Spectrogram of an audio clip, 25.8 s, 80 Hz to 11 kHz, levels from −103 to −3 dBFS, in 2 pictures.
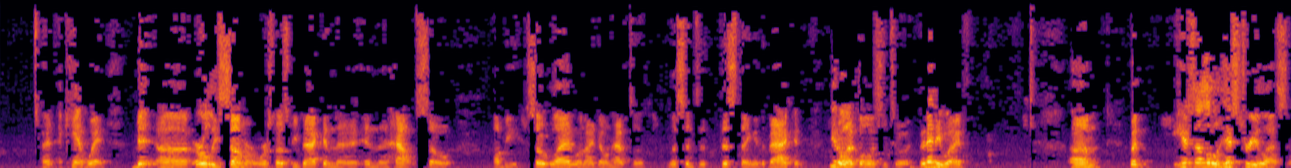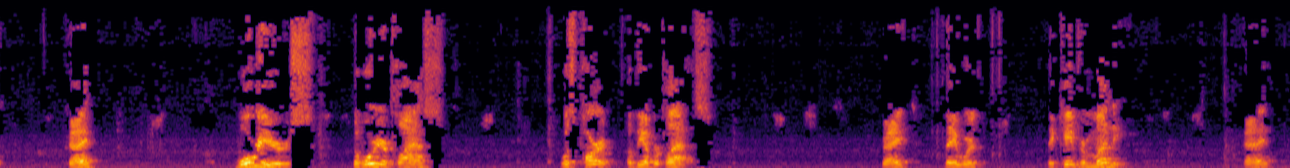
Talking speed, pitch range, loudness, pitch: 160 wpm, 130-190 Hz, -24 LUFS, 150 Hz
